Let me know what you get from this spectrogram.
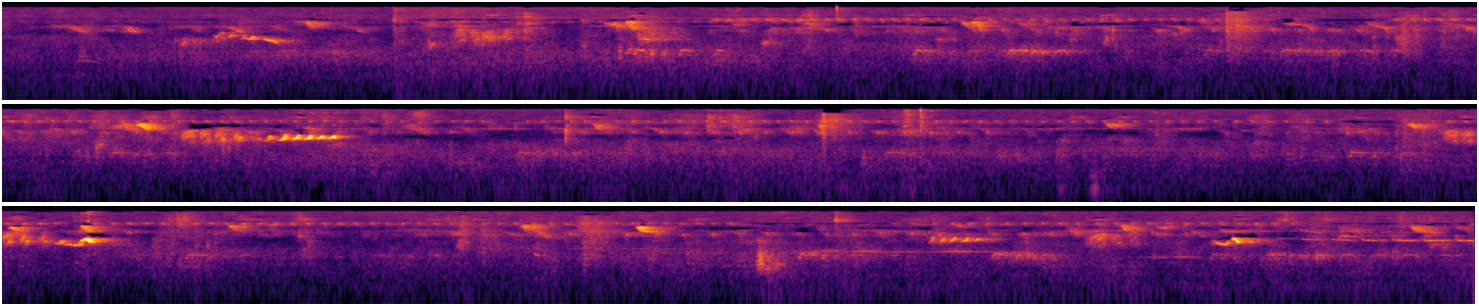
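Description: Birds chirping in short scattered calls, two of them much louder than the rest, over a steady high insect buzz that comes in after a few seconds.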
